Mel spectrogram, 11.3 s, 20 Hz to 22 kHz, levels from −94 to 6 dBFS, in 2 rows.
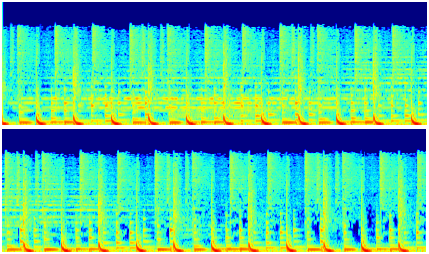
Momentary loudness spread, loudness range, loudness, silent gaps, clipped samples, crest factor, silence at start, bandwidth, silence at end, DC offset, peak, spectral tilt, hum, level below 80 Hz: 3 LU; 0 LU; -16 LUFS; none; under 0.1%; 12 dB; 0 s; 11 kHz; 0 s; under 0.1%; -2 dBFS; -5.5 dB/octave; none; -16 dBFS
